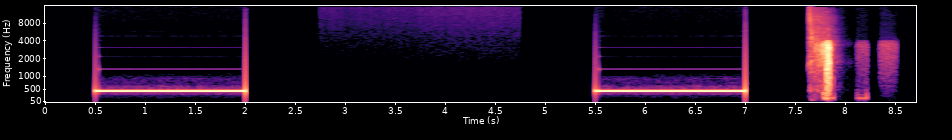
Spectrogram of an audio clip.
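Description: signal or alarm, telephone ringing tone

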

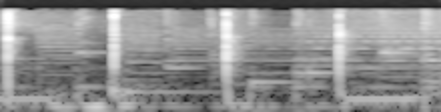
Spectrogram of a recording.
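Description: human body sound, rhythmic hand clapping

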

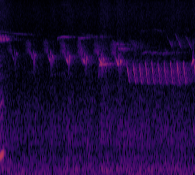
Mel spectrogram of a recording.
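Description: bird, birds chirping outdoors

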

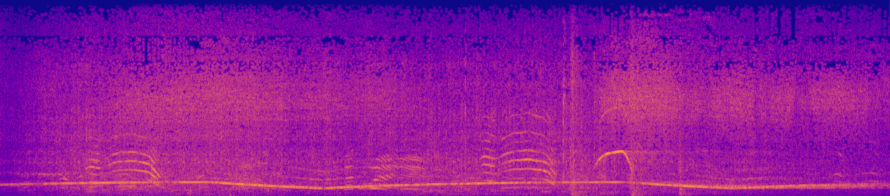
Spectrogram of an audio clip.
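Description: vehicle, ambulance siren

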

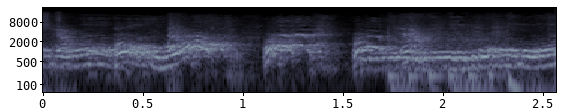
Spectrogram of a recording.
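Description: animal, small dog barking

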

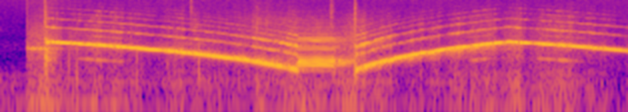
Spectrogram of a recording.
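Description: signal or alarm, police car siren wailing

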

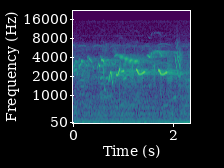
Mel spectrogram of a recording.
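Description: bird, birds chirping and singing

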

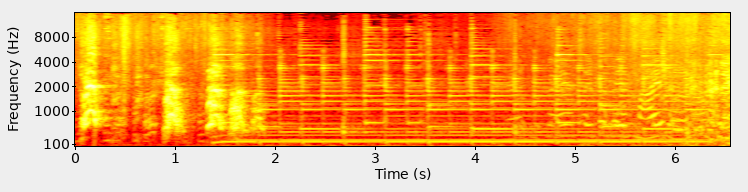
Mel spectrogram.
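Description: animal, dog barking

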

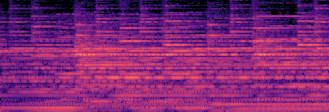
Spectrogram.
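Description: signal or alarm, church bell ringing

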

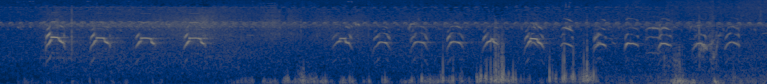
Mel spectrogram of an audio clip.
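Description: bird, bird calling

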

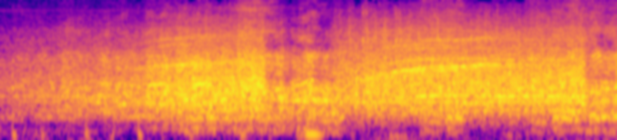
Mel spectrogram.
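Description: crowd, audience applause

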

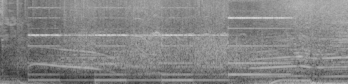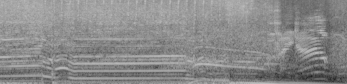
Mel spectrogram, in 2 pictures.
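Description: vehicle, motorcycle race engines revving

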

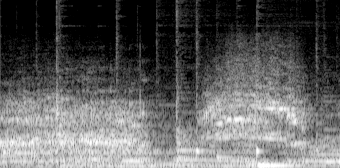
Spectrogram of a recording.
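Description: animal, elephant trumpeting

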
